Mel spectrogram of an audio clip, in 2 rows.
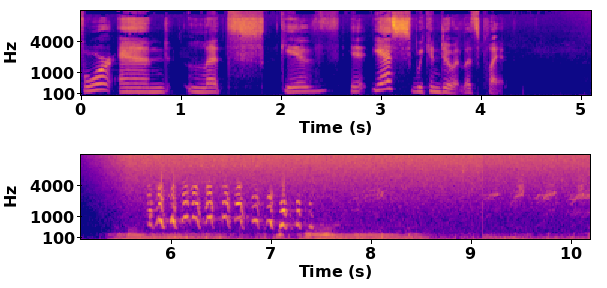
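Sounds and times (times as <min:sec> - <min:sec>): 
speech: 0:00.0 - 0:04.3, 0:05.3 - 0:07.9
hyena low rumbling grumble contact call: 0:05.3 - 0:09.3
hyena giggling: 0:05.5 - 0:08.4.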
